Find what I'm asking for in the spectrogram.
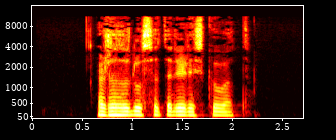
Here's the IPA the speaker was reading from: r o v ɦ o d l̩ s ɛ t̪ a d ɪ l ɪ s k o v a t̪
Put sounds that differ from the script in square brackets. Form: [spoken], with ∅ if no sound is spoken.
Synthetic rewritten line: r o [z] ɦ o d l̩ s ɛ t̪ [ɛ] d ɪ [ɾ] ɪ s k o v a t̪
